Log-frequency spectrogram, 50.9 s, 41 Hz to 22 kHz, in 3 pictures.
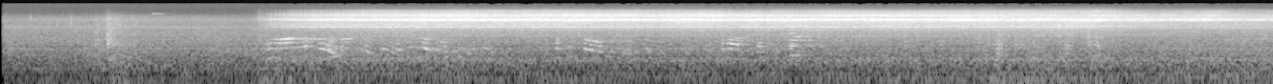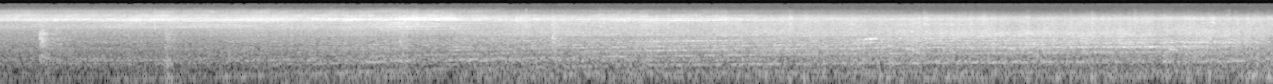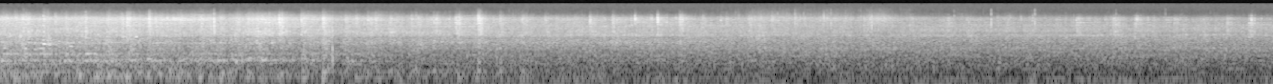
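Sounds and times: train traction motors whining: 3.5s - 40.5s.

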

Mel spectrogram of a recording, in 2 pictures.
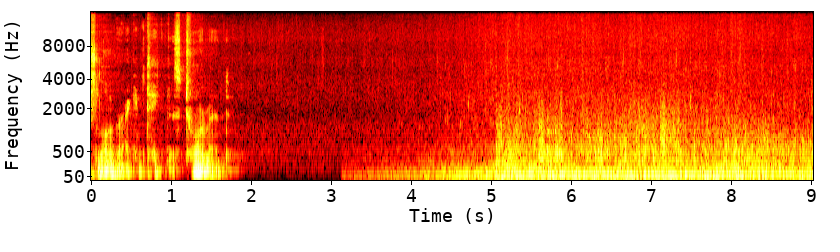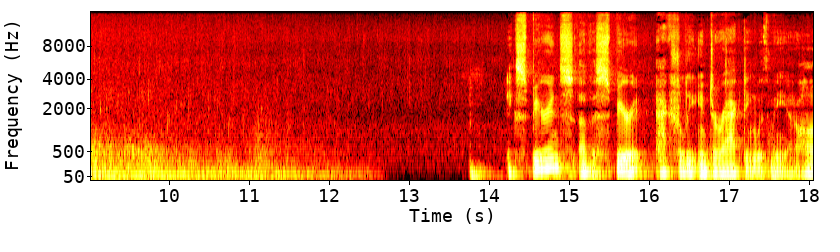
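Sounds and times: rain: 0.0s - 18.0s
thunder rumbling: 3.3s - 12.6s.

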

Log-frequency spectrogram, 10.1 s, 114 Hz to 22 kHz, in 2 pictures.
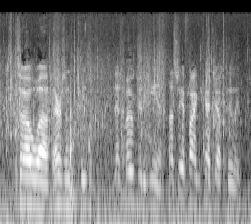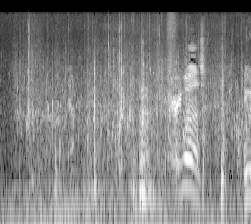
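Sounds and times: water lapping at boat: 0.0s - 10.0s
wind buffeting microphone: 0.0s - 10.0s.

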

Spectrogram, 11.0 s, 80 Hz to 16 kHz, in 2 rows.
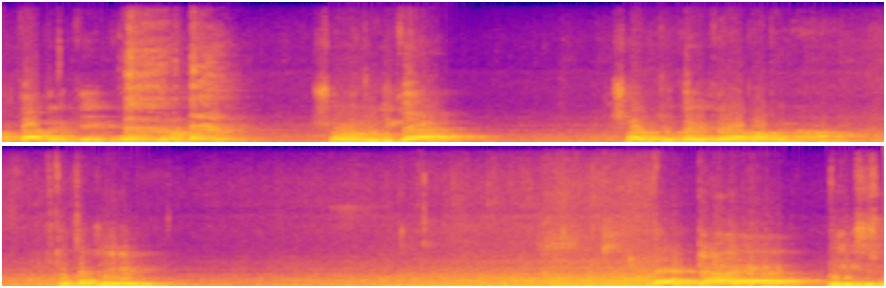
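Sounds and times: background rumble and hiss: 0.0s - 11.0s.

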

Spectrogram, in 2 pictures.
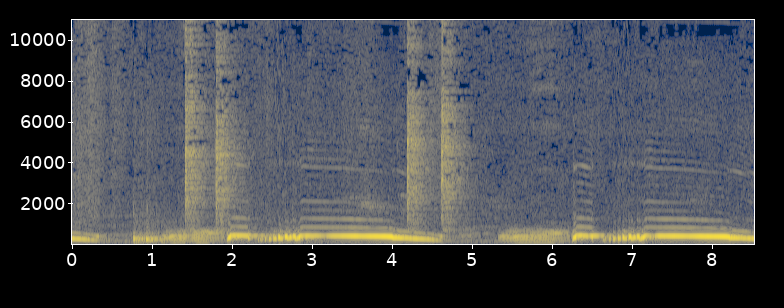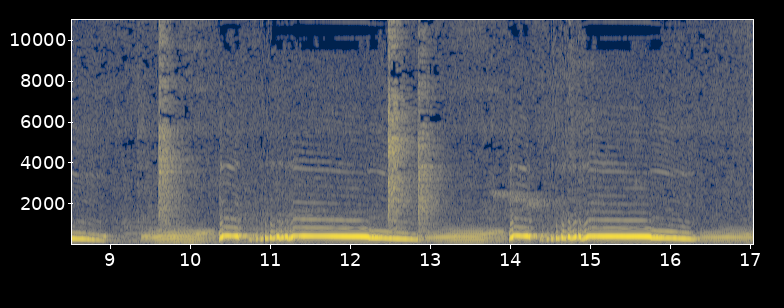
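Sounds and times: dove cooing with trill: 0.0s - 17.0s.

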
